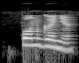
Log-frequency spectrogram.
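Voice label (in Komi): "понгӧньӧ", Komi, female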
